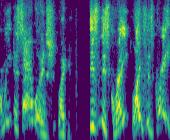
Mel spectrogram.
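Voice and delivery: delighted, thrilled high voice with swooping, swinging pitch. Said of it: "But I "Hey, Iggy, how you doing?"".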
